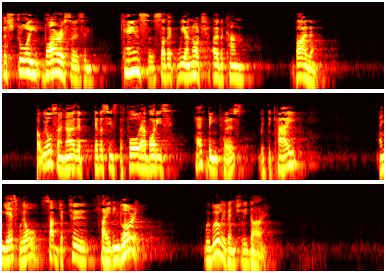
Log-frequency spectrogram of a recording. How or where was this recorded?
large echoing room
